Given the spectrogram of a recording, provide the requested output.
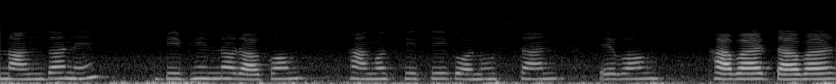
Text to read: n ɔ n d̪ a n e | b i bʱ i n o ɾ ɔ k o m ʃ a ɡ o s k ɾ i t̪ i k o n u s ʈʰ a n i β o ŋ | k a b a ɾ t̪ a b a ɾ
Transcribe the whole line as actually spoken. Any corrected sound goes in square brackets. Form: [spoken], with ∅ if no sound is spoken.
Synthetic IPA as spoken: n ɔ n d̪ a n e | b i bʱ i [nː] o ɾ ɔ k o m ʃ a [ŋ] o s k ɾ i t̪ i k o n u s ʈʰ a n [e] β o ŋ | [kʰ] a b a ɾ [d̪] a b a ɾ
